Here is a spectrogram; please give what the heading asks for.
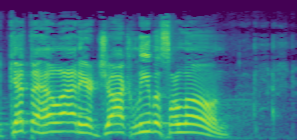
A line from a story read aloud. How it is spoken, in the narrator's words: Arnie screamed at Jock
